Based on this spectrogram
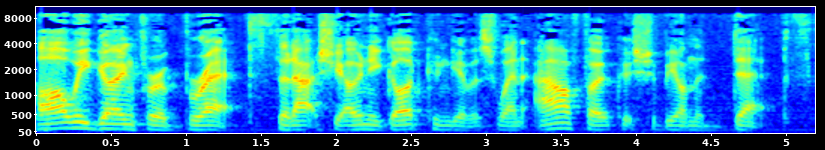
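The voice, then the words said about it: London English accent. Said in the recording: “He's originally from London, hence the accent that you hear.”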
